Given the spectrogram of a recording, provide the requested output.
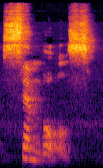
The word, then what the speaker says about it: symbols: It looks like a Y, but it sounds like an I, so symbols.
